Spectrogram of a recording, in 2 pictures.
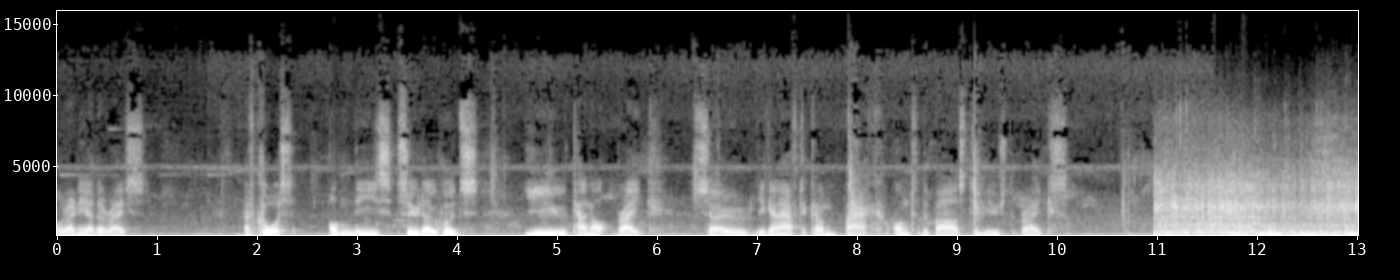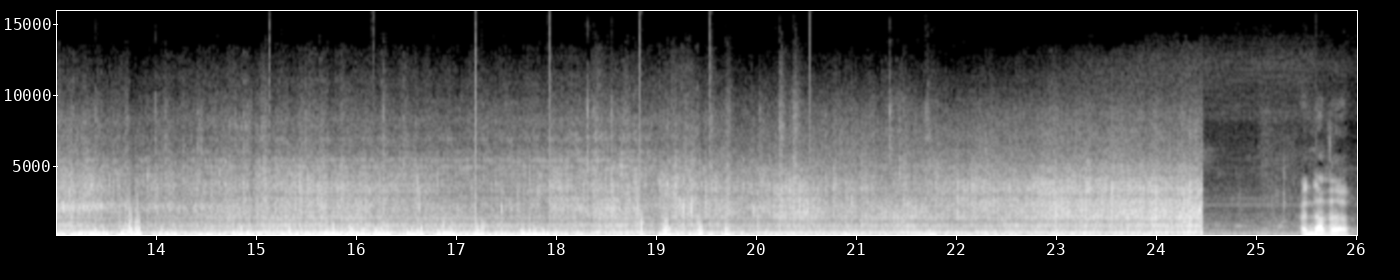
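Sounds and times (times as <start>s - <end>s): bike tyre rumble on dirt: 10.6s - 24.5s
wind buffeting microphone: 11.0s - 24.5s.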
